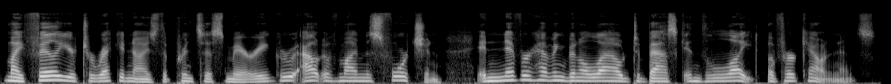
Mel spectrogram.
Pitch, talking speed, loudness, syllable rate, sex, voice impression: 150 Hz, 170 wpm, -19 LUFS, 5.1 syllables/s, male, masculine, adult-like, slightly thick, tensed, powerful, slightly hard, clear, intellectual, slightly friendly, wild, lively, slightly strict, slightly intense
